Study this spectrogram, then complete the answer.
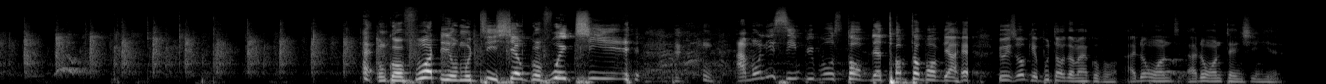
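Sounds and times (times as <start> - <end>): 
audience clapping: 0.0 - 8.0
laughter: 3.6 - 9.8
speech: 3.7 - 12.9.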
